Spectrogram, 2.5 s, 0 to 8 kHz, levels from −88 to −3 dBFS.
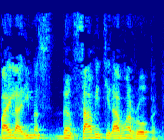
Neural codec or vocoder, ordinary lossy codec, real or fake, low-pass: codec, 16 kHz, 8 kbps, FreqCodec, larger model; MP3, 32 kbps; fake; 7.2 kHz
